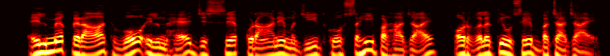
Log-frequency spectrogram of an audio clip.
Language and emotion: Urdu, neutral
